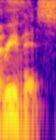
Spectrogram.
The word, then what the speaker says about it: Grievous: Just Grievous.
